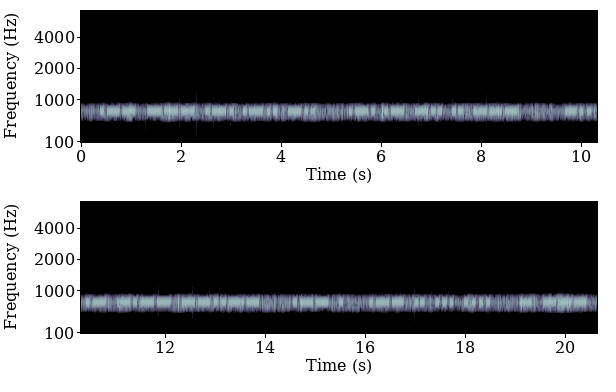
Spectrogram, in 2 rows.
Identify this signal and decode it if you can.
Morse code, heard as a keyed tone, about 18 wpm, 750 Hz. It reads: WORLD RADIO DAY, WE WISH TO
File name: iz7slz / VLF / SAQ 13-02-2023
